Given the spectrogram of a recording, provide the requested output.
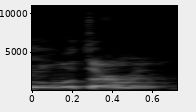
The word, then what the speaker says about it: Uma Thurman: Oh, speaking of which, Uma Thurman, how you say it? – Uma Thurman.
